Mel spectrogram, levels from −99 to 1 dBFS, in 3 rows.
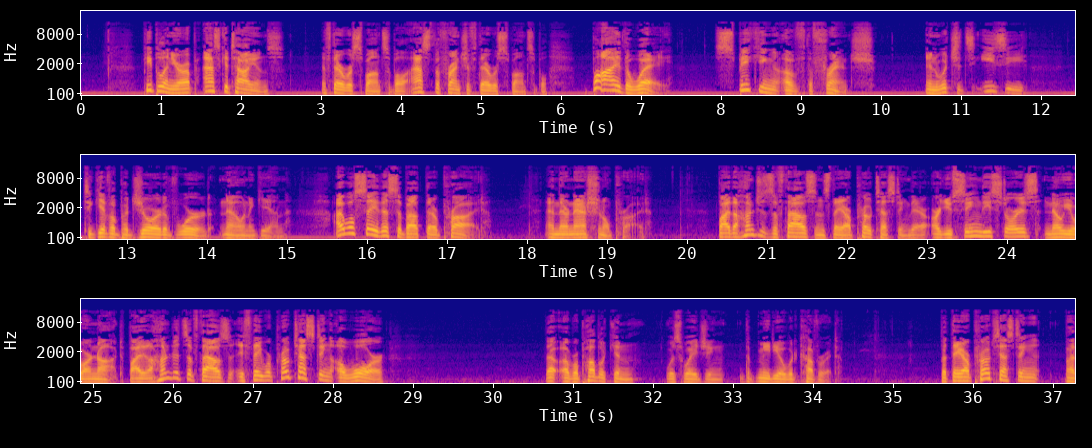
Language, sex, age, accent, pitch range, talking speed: English, male, 50-69, American, 105-135 Hz, 140 wpm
